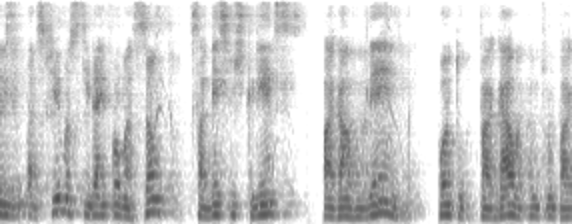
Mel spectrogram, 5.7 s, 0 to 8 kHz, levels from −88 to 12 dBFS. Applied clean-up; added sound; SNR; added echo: neural mask model DeepFilterNet 3.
